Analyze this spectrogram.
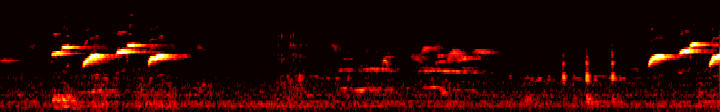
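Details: Black-crested bulbul song variation: a bright three-note whistled phrase, a quiet stretch of faint chirps and clicks, then the same whistled phrase repeated.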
